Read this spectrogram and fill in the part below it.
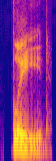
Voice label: "bleed", American

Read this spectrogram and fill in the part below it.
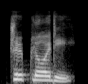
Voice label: "triploidy", Indian

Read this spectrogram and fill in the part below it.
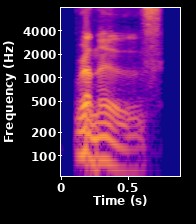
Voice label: "remove", British

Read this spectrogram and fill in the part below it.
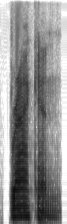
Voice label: "bracken", American

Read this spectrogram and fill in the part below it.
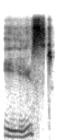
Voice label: "east", Indian

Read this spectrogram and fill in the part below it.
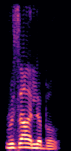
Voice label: "resoluble", Indian

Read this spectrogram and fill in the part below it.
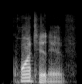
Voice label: "quantitive", American

